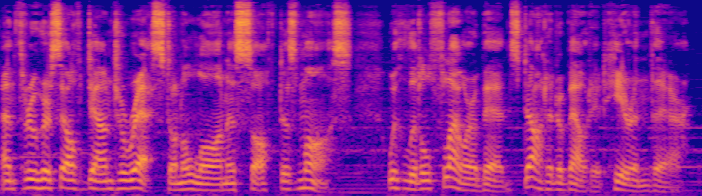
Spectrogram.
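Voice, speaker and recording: A man's voice: medium pitch, measured pace, darkish tone, faint music behind. A man reading scripted storybook narration as the narrator of a dramatized audiobook.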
